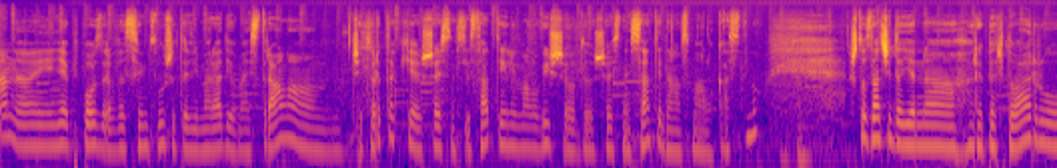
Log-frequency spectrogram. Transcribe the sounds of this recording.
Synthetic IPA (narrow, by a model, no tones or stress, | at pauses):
aːneʎeːppo̞zd̪ɾaʋsʋiːmslˠuʃat̪eʎimaɾaːd̪ijomaest̪ɾaːlat͡ʃet̪ʋr̩t̪akjeʃesnɛst̪jesaːt̪iːlimalo̞ʋiʃeo̞d̪ʃesnest̪saːt̪id̪anasma̰ːlo̞kasnimo | ʃt̪o̞znaːt͡ʃid̪ajenaɾe̞peɾt̪uaːɾu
